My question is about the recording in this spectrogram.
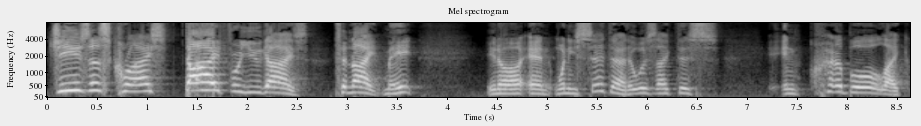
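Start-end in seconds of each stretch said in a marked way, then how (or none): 0.0-3.7 high, loud, slow shout; slow shouted proclamation; retold scream. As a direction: bellow it over the drunken street. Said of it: "And he screams out".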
